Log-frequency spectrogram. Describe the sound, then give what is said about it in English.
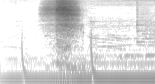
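A single sharp, hissy sniffle through the nose caused by allergies, rising and fading within half a second, followed by quieter breathy traces. No one speaks. “So you hear me sniffling.”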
